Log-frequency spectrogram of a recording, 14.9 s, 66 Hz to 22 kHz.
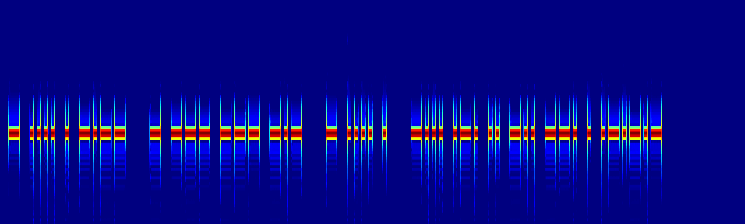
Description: Morse code, heard as a keyed tone, about 17 wpm, 700 Hz. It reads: THEY TOOK THE BRIDGE.
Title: Sentences from Top 1200 Words 17wpm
